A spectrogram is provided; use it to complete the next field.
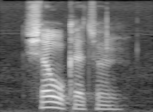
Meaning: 1. thorn, sting, prickle 2. tongue of a buckle 3. arms and their points, clash of combatants, bravery, military power, power, greatness, pomp, majesty 4. fork (pronged eating utensil)
- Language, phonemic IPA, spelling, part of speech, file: Arabic, /ʃaw.ka/, شوكة, noun, Ar-شوكة.ogg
